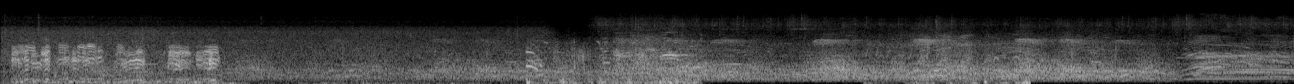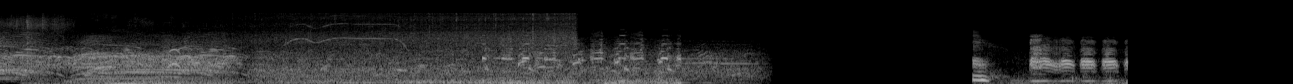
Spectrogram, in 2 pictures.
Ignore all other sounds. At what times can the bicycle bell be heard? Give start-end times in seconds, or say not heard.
not heard.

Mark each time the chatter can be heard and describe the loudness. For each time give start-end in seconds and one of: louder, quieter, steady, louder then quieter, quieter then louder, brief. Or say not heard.
0.0-20.6 louder then quieter.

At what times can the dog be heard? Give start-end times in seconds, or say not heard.
not heard.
